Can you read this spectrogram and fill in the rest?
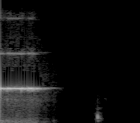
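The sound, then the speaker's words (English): A loud, piercing smoke alarm tone sounds steadily during a routine test, then cuts off abruptly, leaving near silence broken by one brief faint click. “Do you hear the smoke alarm going off?”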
